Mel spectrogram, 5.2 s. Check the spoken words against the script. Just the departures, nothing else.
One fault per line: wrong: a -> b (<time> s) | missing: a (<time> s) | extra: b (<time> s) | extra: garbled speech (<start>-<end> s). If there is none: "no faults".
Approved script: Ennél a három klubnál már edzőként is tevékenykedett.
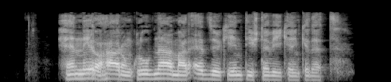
no faults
